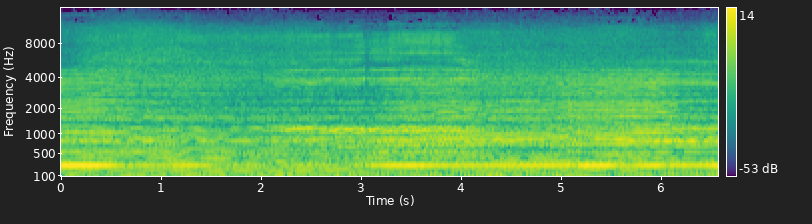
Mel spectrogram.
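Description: Live ambient drone music: sustained electronic pad tones with a baritone saxophone playing long, low, wavering notes over them. The strongest held low tone drops out about half a second in and returns around three seconds.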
